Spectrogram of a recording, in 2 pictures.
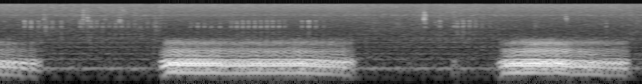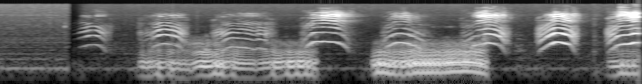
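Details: Mother cat Mocha growling to drive her jealous sister Kofi away from her newborn kitten: long low rumbling growls in two bursts, then a run of rising-falling wails and yowls toward the end.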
